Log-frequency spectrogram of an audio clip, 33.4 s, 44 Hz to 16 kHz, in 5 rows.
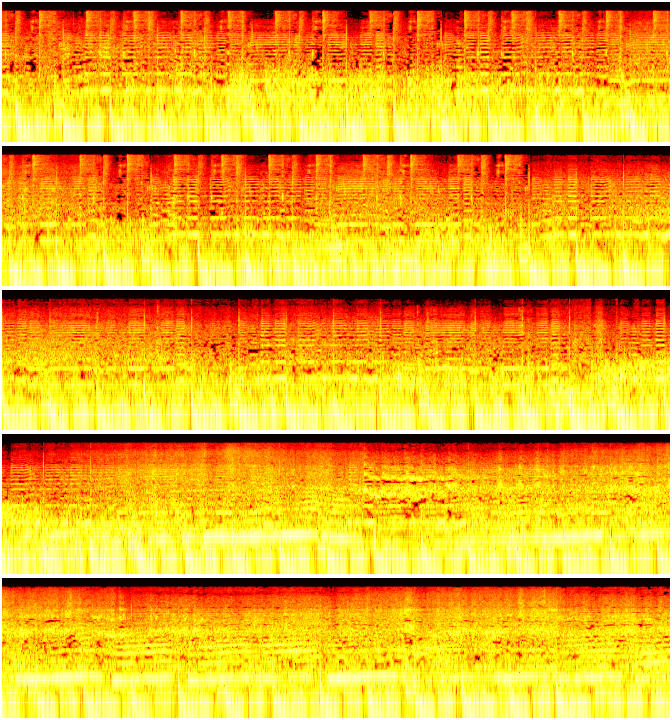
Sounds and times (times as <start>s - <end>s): Music: 0.0s - 33.4s.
